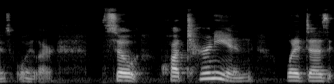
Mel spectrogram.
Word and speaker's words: Euler: It looks like it's Euler, but I think the correct pronunciation is Euler.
